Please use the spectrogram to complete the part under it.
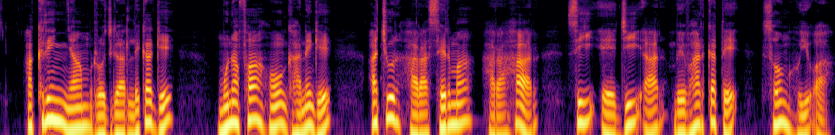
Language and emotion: Santali, neutral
